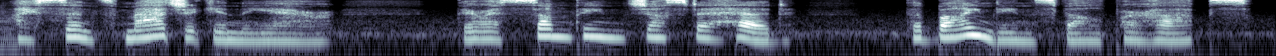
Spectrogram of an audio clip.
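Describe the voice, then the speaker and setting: A woman's voice: medium pitch, measured pace, faint music behind, close to an everyday voice. A woman playing a formal, self-abasing young noblewoman mage in a video game, with ornate, apologetic phrasing. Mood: meek, uncertain. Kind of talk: English video game voice acting.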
